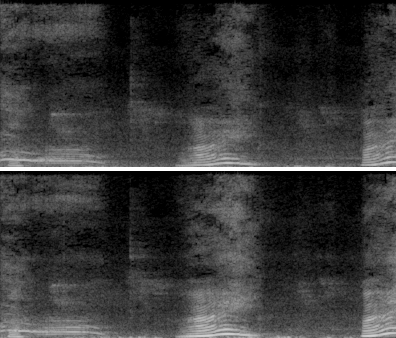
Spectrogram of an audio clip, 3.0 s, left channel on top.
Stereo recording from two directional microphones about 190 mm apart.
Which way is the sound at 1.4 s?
55° right (ahead or behind).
